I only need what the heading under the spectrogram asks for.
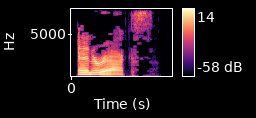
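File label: "anoraks", British English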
